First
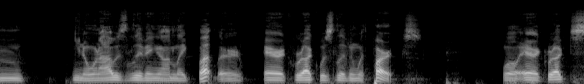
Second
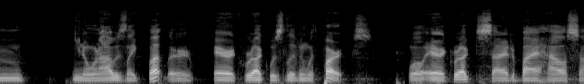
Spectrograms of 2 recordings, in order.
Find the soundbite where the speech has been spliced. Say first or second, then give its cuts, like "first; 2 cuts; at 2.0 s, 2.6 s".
second; 2 cuts; at 1.3 s, 4.0 s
